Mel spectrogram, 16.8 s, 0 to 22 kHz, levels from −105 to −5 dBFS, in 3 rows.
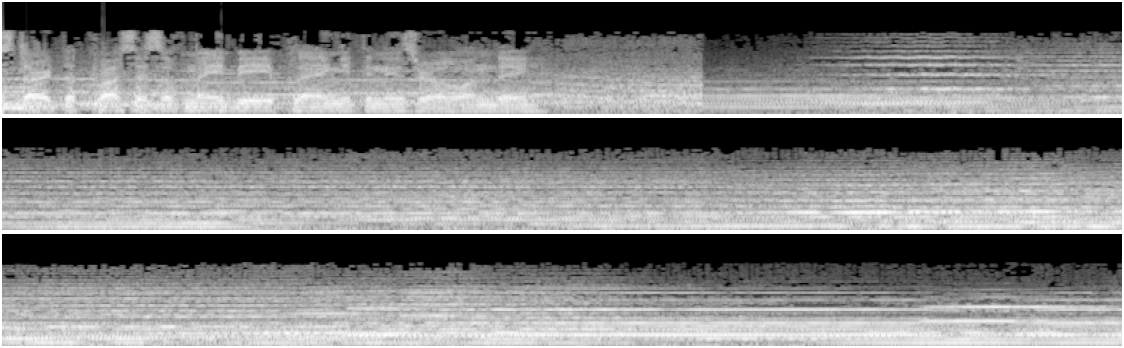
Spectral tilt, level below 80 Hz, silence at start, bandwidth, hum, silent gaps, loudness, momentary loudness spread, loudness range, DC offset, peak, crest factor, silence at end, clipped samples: -6.5 dB/octave; -34 dBFS; 0 s; 8.4 kHz; none; none; -14 LUFS; 10 LU; 8 LU; under 0.1%; 0 dBFS; 14 dB; 0 s; under 0.1%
